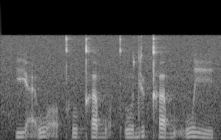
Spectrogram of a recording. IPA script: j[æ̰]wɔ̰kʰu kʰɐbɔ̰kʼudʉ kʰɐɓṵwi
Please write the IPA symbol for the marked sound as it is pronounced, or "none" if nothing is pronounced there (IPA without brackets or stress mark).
æ̰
